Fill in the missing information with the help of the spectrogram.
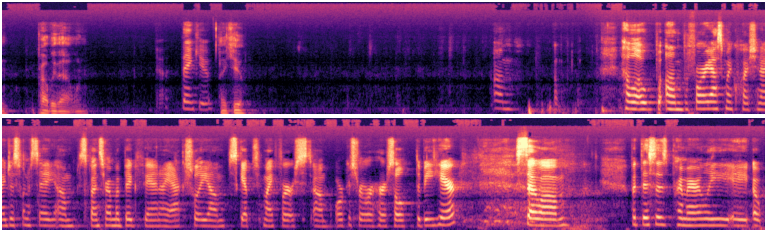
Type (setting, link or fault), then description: setting, live audience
